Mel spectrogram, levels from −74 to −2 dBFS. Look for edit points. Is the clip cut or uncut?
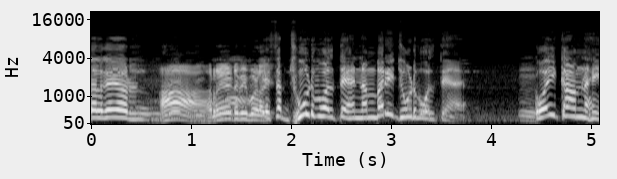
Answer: cut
